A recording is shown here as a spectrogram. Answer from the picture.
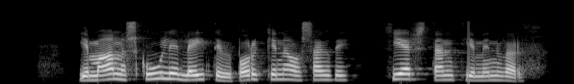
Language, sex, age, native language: Icelandic, female, 40-49, Icelandic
